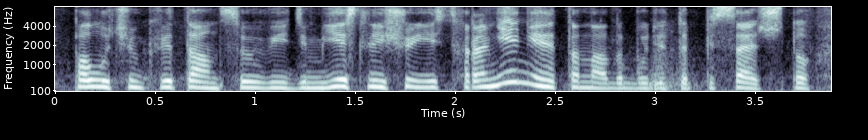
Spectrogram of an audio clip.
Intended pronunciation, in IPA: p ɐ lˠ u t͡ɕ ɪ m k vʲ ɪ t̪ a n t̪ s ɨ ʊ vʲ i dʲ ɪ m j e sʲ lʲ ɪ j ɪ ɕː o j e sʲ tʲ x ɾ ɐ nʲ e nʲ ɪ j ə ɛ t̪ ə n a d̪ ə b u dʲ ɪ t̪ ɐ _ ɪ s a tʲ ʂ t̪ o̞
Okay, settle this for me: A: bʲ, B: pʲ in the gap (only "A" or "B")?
B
